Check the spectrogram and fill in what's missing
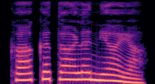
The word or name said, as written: ಕಾಕತಾಲನ್ಯಾಯ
